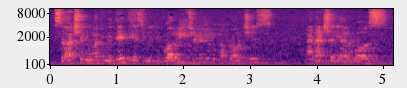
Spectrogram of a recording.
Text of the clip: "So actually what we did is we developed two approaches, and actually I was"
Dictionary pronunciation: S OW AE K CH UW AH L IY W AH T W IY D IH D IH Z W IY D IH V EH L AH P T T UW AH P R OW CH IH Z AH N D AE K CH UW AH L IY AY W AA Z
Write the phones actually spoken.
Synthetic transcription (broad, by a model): S OW AE K CH UW AH L IY W AH T W IY D IH D IH Z W IY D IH V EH L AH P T T UW AH P R OW CH IH Z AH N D AE K CH UW AH L IY AY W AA Z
